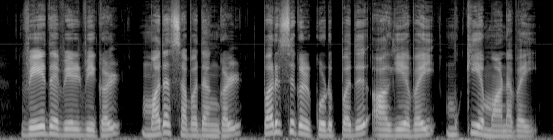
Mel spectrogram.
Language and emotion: Tamil, neutral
